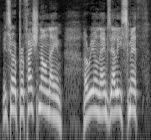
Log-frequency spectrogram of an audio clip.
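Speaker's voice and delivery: put-on cheeky working-class girl on the phone; brash young woman. A narrator's reading. Friday Banks answers the inspector, cheeky and common.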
